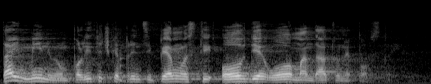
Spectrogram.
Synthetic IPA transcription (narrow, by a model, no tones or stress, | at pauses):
t̪aːjminimumpo̞lit̪it͡ʃke̞pɾint̪sipielnost̪io̞ːʋd̪je̞uo̞ʋo̞mːand̪aːt̪une̞po̞̰st̪oji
